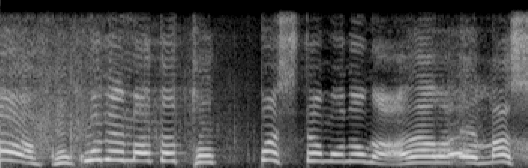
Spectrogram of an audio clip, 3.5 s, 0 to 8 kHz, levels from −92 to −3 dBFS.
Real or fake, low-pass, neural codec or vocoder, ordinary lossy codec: fake; 7.2 kHz; autoencoder, 48 kHz, 32 numbers a frame, DAC-VAE, trained on Japanese speech; none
